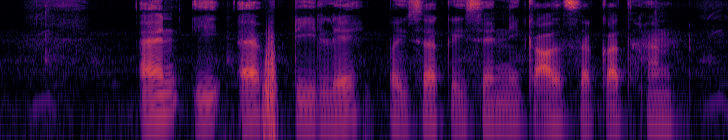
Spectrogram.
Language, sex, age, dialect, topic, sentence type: Chhattisgarhi, male, 31-35, Western/Budati/Khatahi, banking, question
